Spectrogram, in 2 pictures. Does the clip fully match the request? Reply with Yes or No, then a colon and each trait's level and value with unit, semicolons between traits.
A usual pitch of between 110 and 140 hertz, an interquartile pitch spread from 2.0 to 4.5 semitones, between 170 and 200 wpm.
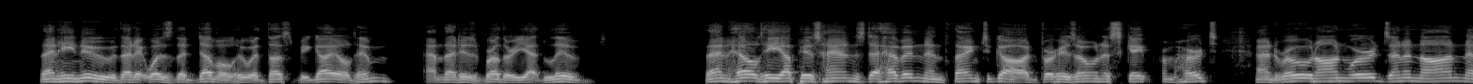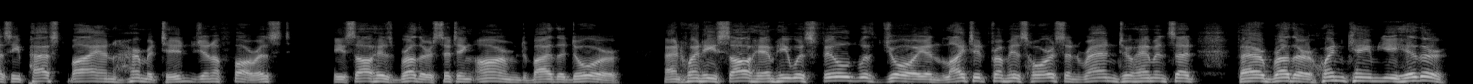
Yes: low, 135 Hz; average, 3.7 semitones; average, 175 wpm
